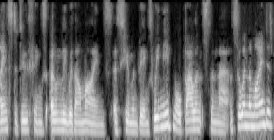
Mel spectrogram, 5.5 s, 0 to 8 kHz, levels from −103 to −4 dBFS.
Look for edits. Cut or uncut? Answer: uncut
